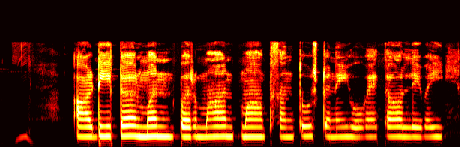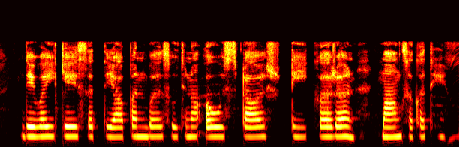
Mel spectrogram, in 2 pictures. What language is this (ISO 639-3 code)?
hne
